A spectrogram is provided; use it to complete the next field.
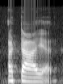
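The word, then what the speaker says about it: attire: होते हैं वोह अटायर अटायर अब इसको अटायर नहीं पढ़ेंगे यानी ई का तो उच्चारण बिल्कुल नहीं होगा आर को तो र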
